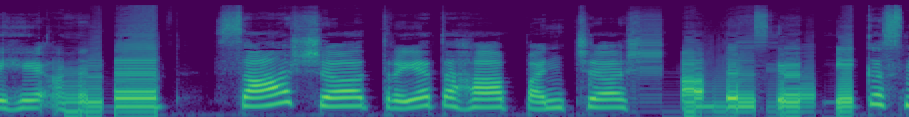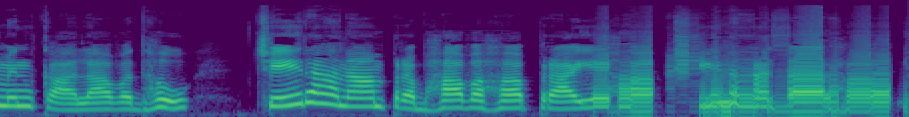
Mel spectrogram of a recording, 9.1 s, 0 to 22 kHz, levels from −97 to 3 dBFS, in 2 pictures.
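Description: From 0.34 to 0.79 s, 3.17 to 4.27 s and 7.52 s to the end, speech turns into a rigid metallic buzz at 133 Hz. This is robotic sound from repeated short buffers, likely about 7.5 ms loops standing in for skipped audio. The buzz's fixed rate ignores the original pitch.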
